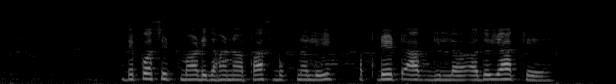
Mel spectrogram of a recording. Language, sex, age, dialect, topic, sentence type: Kannada, female, 18-24, Coastal/Dakshin, banking, question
